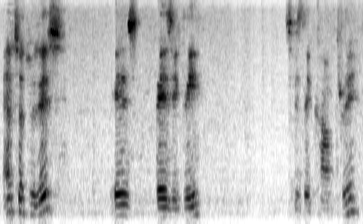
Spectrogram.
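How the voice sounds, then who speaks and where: Man, language lecture, very slow, husky, muffled lo-fi sound. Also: mid-range voice, animated, darkish tone. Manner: hesitant, halting, with many pauses and fillers. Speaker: language teacher. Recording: dull lo-fi recording.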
